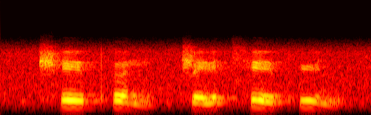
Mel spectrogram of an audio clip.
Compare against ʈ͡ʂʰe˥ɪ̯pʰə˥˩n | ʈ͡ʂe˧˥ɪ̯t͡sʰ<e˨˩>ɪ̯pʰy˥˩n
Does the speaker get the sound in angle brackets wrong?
yes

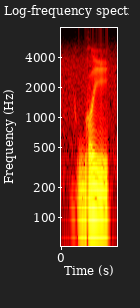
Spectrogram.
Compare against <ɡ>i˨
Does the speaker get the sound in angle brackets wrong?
yes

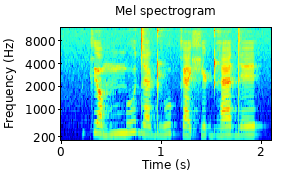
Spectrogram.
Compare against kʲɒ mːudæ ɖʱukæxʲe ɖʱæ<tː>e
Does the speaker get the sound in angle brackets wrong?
yes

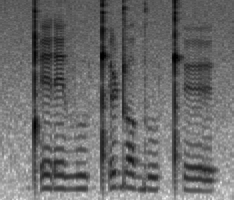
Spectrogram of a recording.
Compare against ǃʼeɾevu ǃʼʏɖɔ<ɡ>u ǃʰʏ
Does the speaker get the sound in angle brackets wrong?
no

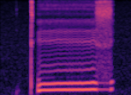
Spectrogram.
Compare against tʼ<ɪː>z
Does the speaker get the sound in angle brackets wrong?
no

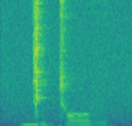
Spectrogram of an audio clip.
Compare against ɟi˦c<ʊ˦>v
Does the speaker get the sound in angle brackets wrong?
yes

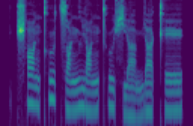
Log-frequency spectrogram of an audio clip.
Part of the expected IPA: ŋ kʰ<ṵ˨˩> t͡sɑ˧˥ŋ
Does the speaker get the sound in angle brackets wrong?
yes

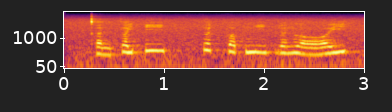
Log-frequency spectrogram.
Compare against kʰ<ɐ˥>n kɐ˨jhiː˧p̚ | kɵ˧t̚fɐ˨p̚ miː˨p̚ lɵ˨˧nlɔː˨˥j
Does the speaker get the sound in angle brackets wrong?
yes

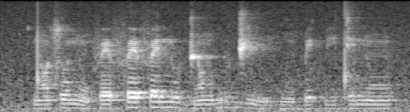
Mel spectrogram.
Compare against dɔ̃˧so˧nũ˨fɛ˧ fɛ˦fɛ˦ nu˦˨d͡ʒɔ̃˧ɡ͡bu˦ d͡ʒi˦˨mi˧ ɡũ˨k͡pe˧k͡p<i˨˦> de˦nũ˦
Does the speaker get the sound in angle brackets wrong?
yes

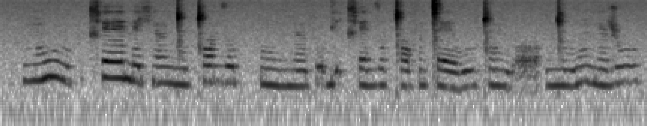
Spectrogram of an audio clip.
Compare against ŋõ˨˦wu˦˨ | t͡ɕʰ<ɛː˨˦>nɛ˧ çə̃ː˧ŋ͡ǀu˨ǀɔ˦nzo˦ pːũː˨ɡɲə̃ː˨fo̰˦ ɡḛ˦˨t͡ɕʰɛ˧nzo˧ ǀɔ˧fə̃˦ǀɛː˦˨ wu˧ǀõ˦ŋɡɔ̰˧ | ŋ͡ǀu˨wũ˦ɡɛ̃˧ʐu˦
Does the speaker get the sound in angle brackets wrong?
yes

